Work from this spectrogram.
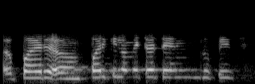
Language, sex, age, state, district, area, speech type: Marathi, female, 18-30, Maharashtra, Kolhapur, urban, conversation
